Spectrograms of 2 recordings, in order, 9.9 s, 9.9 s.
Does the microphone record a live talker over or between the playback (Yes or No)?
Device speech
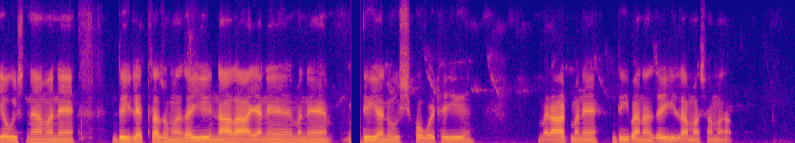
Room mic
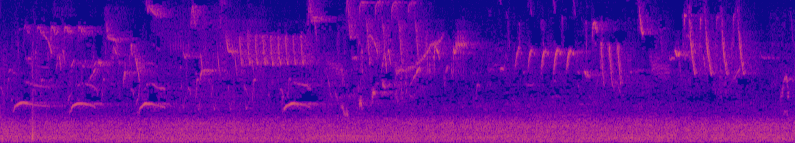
No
